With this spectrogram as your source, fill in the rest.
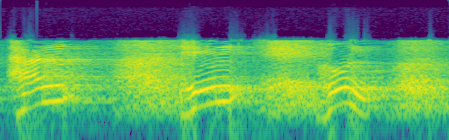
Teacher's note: ہا کی آواز ہا ہی رہے کیونکہ عموماً ہا بدل جاتا ہے حمزہ سے حرف ہا کو حرف حمزہ سے بدل دیا جاتا ہے جیسے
